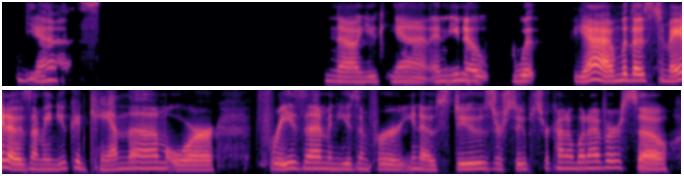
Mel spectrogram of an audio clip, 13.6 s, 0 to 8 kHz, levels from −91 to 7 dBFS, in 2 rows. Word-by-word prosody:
Yes. 220 0 -7 2.2
No, 175 -3 -1
you 170 +1 -7 0.2
can't, 170 -2 -3
and, 190 +3 -6
you 220 - -1
know, 195 -3 +1 0.2
with 195 +2 -4 0.4
yeah, 190 +2 +8
and 205 +4 -6
with 225 - +2
those 215 0 +8
tomatoes, 185 -2 +6
I 185 - -2
mean, 175 0 -6
you 205 +3 -9
could 215 -5 -8
can 175 +3 -6
them 220 0 -3
or 165 0 -2 0.4
freeze 200 +3 0
‘em 210 -1 0
and 195 -1 -10
use 190 0 -7
‘em 185 - -11
for, 185 -1 -6
you 200 +3 -10
know, 170 -3 -5
stews 195 +3 +2
or 195 - -9
soups 185 +1 -4
or - - -12
kind 220 -1 -5
of 215 - -10
whatever. 230 +2 -4
So, 95 - +1
195 Hz, 160 wpm, -24 LUFS, 175-215 Hz, 2.2 s, yeah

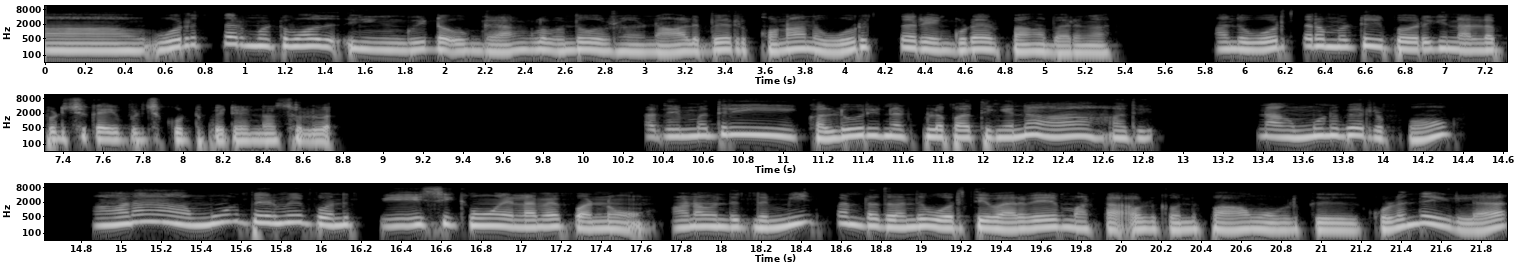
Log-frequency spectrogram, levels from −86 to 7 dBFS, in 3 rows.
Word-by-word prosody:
அ - - +1 0.6
ஒருத்தர் 255 +4 -1
மட்டுமாவது 240 -1 +2 0.2
எங்க 165 -1 -1
வீட்டில 175 -1 0
ஒரு 155 - -3
கேங்கில 165 +5 0
வந்து 170 +3 +1
ஒரு 150 -1 -1 0.2
4 145 +3 0
பேர் 170 0 +2
இருக்கோம்னா, 160 +3 0
அந்த 165 - +1
ஒருத்தர் 200 0 0
என்கூட 160 +2 0
இருப்பாங்க 145 -1 -1
பாருங்க. 130 0 0 0.6
அந்த 180 - +1
ஒருத்தர 230 +5 -1
மட்டும் 225 +2 +1
இப்போ 190 -3 0
வரைக்கும் 175 0 0
நல்லா 165 +1 0
பிடிச்சு 165 -2 -3
கை 160 - +2
பிடிச்சு 150 +2 -7
கூட்டு 145 -3 -3
போயிட்டேன்னு 140 +1 -1
தான் 140 - -4
சொல்லுவேன். 130 0 -1 1.6
அதே 210 +1 -2
மாதிரி, 255 +3 +1 0.4
கல்லூரி 210 +7 +3
நட்புல 210 0 0
பார்த்தீங்கன்னா, 195 +5 +1 0.4
அது 180 -1 -2 0.6
நாங்க 200 -2 -1
3 230 +1 +4
பேரு 240 -1 +2
இருப்போம். 170 +5 -1 0.7
ஆனா 260 +6 +2 0.3
3 285 +5 0
பேருமே 275 0 +2
இப்போ 245 -3 0
வந்து 220 +1 +1
பேசிக்குவோம், 210 0 0
எல்லாமே 180 +1 +2
பண்ணுவோம். 155 -2 0 0.2
ஆனா 180 +2 +1
வந்து 185 -1 +1
இந்த 170 -2 +1
மீட் 265 +3 0
பண்றது 215 -7 +1
வந்து 185 +3 +3
ஒருத்தி 165 +1 +1
வரவே 155 +4 +2
மாட்டா. 150 -2 -3
அவளுக்கு 145 -1 -1
வந்து 145 +1 -2
பாவம் 145 +2 +1
அவளுக்கு 135 0 -2 0.3
குழந்தை 210 - +2
இல்ல. 130 -2 -1
180 Hz, 170 wpm, -22 LUFS, 150-220 Hz, 1.6 s, 3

